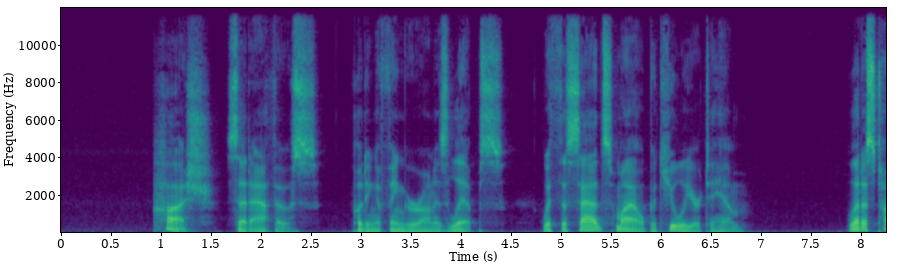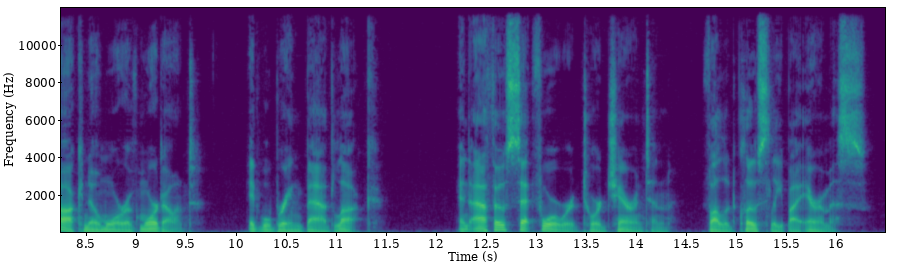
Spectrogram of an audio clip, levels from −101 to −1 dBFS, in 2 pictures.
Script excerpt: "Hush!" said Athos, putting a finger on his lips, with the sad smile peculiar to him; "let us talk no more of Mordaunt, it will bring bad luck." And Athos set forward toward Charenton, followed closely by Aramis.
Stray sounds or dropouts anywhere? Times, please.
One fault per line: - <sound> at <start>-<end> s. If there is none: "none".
none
